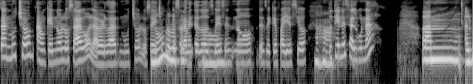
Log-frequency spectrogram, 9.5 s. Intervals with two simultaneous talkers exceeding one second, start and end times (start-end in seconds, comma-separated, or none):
3.0-4.5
